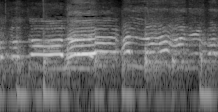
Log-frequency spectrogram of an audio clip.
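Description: Devotional song: a voice singing long, sliding, ornamented lines over a steady hand-drum beat.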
